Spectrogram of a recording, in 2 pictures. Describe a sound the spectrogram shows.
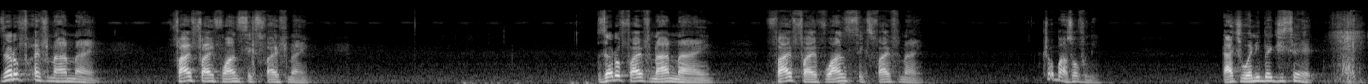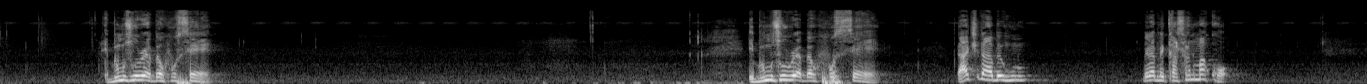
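A man talks close up with animation, in short bursts with pauses.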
